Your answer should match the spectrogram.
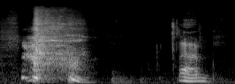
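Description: A loud cough from a person recording inside a shed bursts out once, then after a brief pause comes a shorter, throaty rasp, like a follow-up cough or throat clear. No one speaks.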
